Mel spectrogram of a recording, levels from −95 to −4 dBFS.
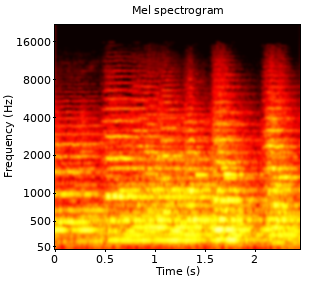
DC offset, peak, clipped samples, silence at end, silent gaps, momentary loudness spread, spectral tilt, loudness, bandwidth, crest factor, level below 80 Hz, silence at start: under 0.1%; -4 dBFS; under 0.1%; 0 s; none; 6 LU; -6 dB/octave; -19 LUFS; 12 kHz; 14 dB; -48 dBFS; 0 s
